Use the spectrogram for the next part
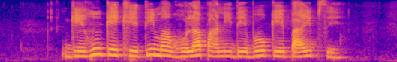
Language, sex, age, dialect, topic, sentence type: Chhattisgarhi, female, 18-24, Western/Budati/Khatahi, agriculture, question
